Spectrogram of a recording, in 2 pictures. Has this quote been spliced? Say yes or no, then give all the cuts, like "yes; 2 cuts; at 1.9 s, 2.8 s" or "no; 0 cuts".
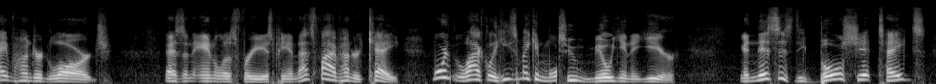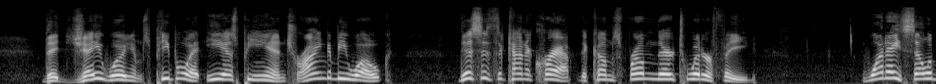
yes; 2 cuts; at 4.5 s, 5.6 s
